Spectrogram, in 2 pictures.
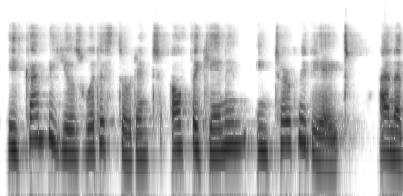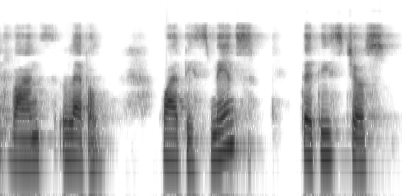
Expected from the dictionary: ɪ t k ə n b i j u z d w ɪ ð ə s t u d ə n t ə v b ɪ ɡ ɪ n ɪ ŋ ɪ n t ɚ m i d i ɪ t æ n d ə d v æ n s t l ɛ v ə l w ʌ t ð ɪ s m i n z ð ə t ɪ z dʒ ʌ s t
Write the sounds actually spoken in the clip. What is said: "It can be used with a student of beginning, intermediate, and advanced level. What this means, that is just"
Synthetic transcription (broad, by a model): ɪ t k ə n b i j u z d w ɪ ð ə s t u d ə n t ə v b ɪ ɡ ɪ n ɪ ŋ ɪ n t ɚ m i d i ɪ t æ n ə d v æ n s l ɛ v ə l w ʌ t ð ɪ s m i n s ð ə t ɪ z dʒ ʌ s t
